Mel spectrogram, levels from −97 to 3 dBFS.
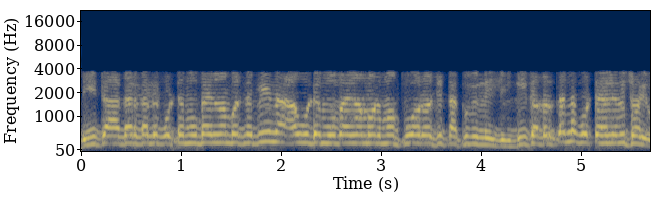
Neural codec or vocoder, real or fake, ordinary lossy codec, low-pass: codec, 44.1 kHz, 2.6 kbps, SNAC; fake; none; 3.6 kHz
